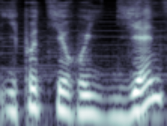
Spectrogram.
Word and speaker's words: hypothyroïdienne: parce que du coup tu es diabétique et hypothyroïdienne, si je prononce bien. – Oui, c'est ça.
